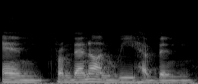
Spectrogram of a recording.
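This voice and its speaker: A man in his thirties from the Philippines, a soft-spoken interview guest who gives short, agreeing answers. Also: on the low side, little pitch movement, unhurried. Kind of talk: casual interview chat.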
